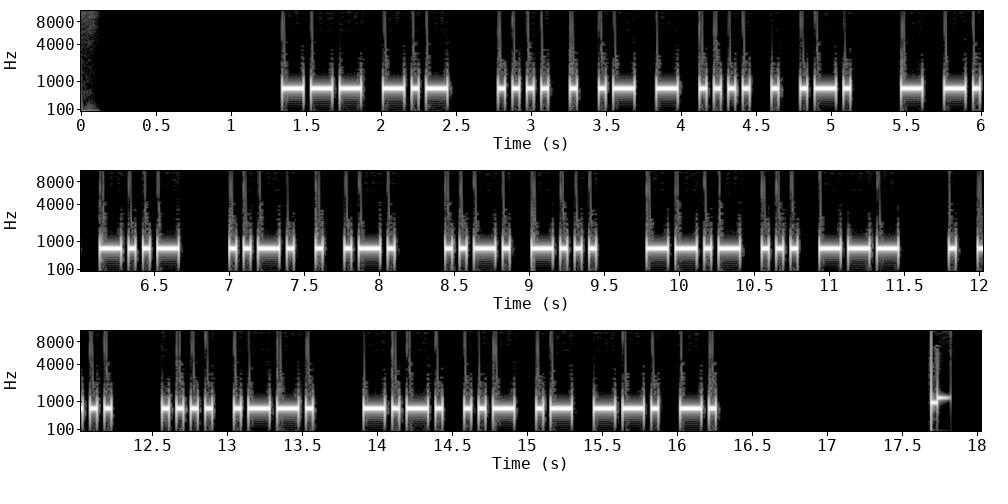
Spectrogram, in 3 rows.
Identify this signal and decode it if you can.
Morse code, heard as a keyed tone, about 25 wpm, 700 Hz. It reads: OK HEATHER TNX FER FB QSO ES HP CUAGN
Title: K1USN SST QSO Practice 25wpm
